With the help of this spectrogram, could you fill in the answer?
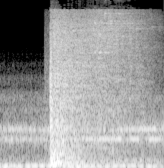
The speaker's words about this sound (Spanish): Era el ruido de una ventana estrellándose. Mi papá fue el que la rompió, pero tenía su motivo.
